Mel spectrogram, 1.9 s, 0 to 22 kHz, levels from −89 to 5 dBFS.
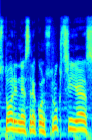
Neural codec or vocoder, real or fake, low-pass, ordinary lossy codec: none; real; 14.4 kHz; AAC, 96 kbps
